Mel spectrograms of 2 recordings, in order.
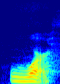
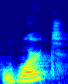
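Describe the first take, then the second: First: The word ends with a soft th sound. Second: The word ends with a hard t sound. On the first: The speaker calls it right. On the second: The speaker calls it wrong.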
